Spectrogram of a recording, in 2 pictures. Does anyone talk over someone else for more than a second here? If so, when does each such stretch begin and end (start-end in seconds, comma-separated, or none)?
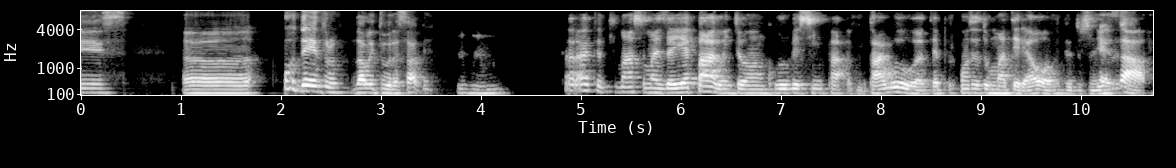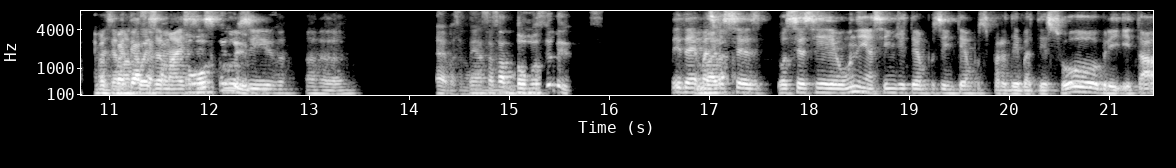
10.2-12.6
